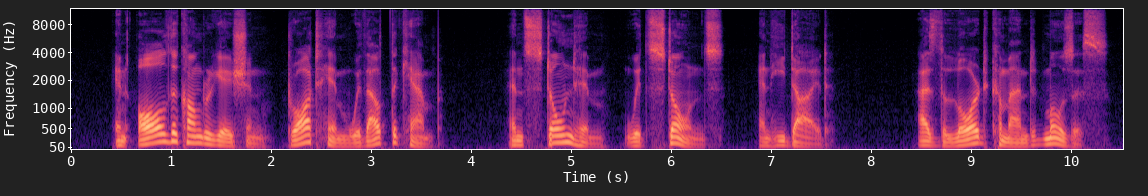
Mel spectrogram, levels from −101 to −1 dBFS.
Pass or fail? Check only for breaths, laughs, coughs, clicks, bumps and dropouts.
pass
